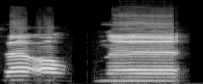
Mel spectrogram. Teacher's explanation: غائن پر قلقلہ نہیں ہونا چاہیے، غائن کو موٹا بھی پڑھنا ہے، نا کے اوپر کھڑی زبر ہے ایک الف کے برابر کھینچ کر پڑھیں گے.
